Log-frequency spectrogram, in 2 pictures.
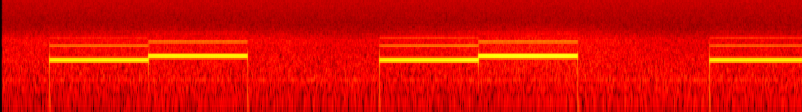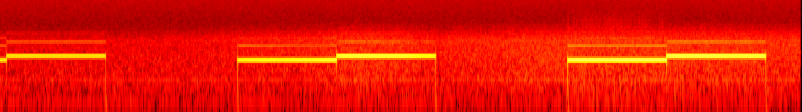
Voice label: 12300KHZ, number stations; mazielka; dash number stations recordings; recordings from other places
